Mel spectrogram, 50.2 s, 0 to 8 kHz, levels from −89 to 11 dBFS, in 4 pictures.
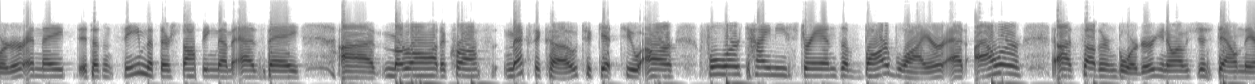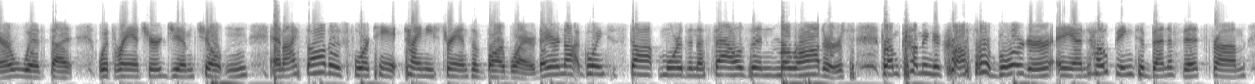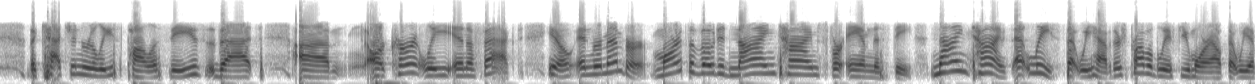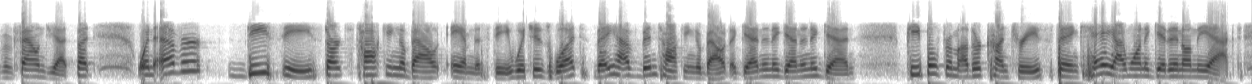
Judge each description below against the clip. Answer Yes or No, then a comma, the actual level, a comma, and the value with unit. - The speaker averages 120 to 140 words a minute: No, average, 175 wpm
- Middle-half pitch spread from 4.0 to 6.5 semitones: Yes, average, 4.5 semitones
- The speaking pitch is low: No, high, 210 Hz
